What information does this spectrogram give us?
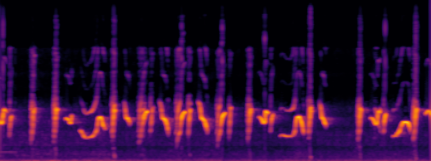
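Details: Brown-throated sunbird, a competition bird, pouring out fast thin chirps and looping squeaky whistles, nonstop for the whole stretch.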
